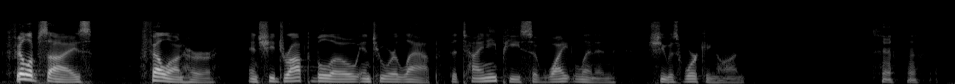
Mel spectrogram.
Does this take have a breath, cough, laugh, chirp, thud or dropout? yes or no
yes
